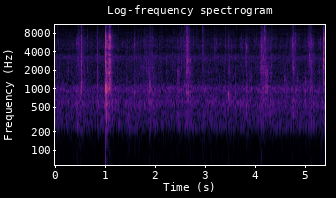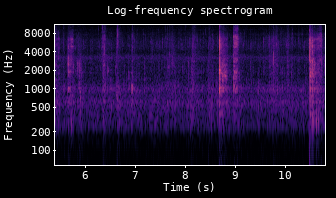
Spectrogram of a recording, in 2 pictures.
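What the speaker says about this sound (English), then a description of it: "Make sure you move your pasta around so it doesn't get stuck." Spaghetti being stirred and pulled apart in a pot of tomato sauce with garlic, basil and oregano, giving a steady soft sizzle with scattered utensil scrapes and clinks against the pot, close and alone.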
